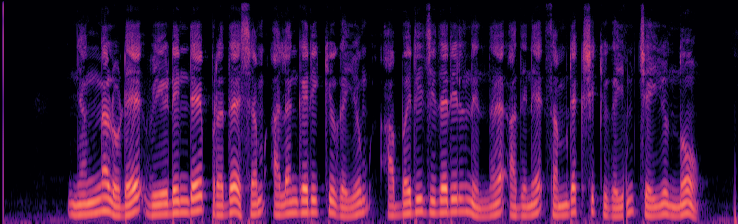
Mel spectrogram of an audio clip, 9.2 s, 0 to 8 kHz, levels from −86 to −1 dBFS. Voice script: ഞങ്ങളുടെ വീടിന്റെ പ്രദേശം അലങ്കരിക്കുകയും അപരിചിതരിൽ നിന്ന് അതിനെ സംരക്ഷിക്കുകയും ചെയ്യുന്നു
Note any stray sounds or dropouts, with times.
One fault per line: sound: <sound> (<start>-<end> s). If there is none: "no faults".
sound: dropout (7.8-7.8 s)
